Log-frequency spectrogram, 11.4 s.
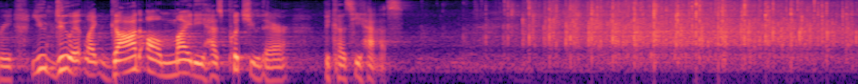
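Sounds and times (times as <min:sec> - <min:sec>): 
speech: 0:00.0 - 0:05.4
audience clapping: 0:06.1 - 0:11.4.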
